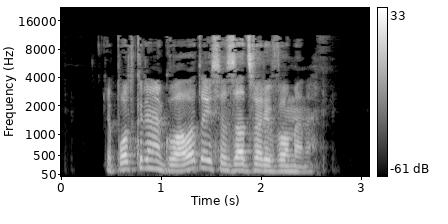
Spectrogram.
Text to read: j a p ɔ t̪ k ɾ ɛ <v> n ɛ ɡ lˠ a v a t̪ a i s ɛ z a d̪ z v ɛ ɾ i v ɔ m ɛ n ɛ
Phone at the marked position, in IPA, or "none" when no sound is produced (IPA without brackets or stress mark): none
